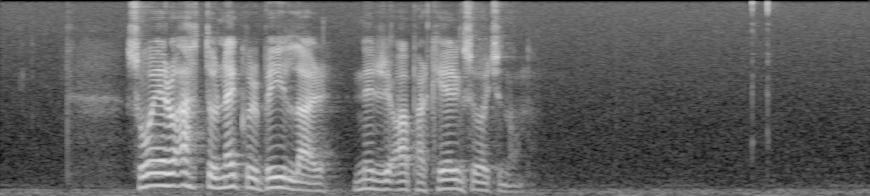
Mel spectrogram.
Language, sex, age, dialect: Faroese, male, 61+, Norðuroyggjar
